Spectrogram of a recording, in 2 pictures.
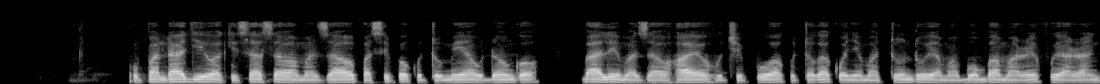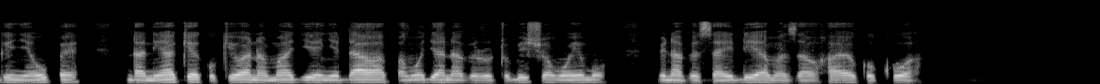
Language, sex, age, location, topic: Swahili, male, 25-35, Dar es Salaam, agriculture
